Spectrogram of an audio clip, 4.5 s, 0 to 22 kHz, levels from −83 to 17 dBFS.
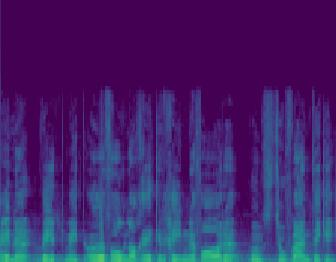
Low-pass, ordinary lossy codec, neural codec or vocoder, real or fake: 14.4 kHz; none; vocoder, 44.1 kHz, 128 mel bands every 256 samples, BigVGAN v2; fake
